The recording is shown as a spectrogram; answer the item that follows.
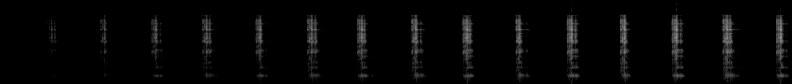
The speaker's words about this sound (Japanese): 部屋の中の物音は、安っぽい目覚まし時計の針の音だけだった。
